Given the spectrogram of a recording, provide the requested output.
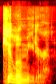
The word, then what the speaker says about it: kilometer: that word is uh kilometer it's not a kilometer it's a kilometer it's a kilo and a meter also somebody said well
